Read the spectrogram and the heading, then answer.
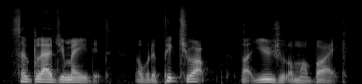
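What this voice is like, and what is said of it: Character voice, Italian accent. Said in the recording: “a voice with an Italian accent.”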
